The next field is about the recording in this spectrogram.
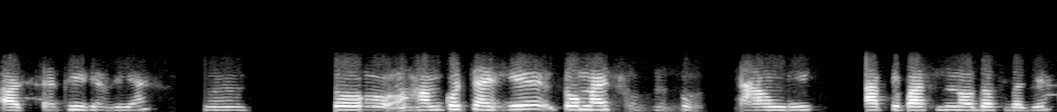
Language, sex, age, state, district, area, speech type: Hindi, female, 30-45, Uttar Pradesh, Ghazipur, rural, conversation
